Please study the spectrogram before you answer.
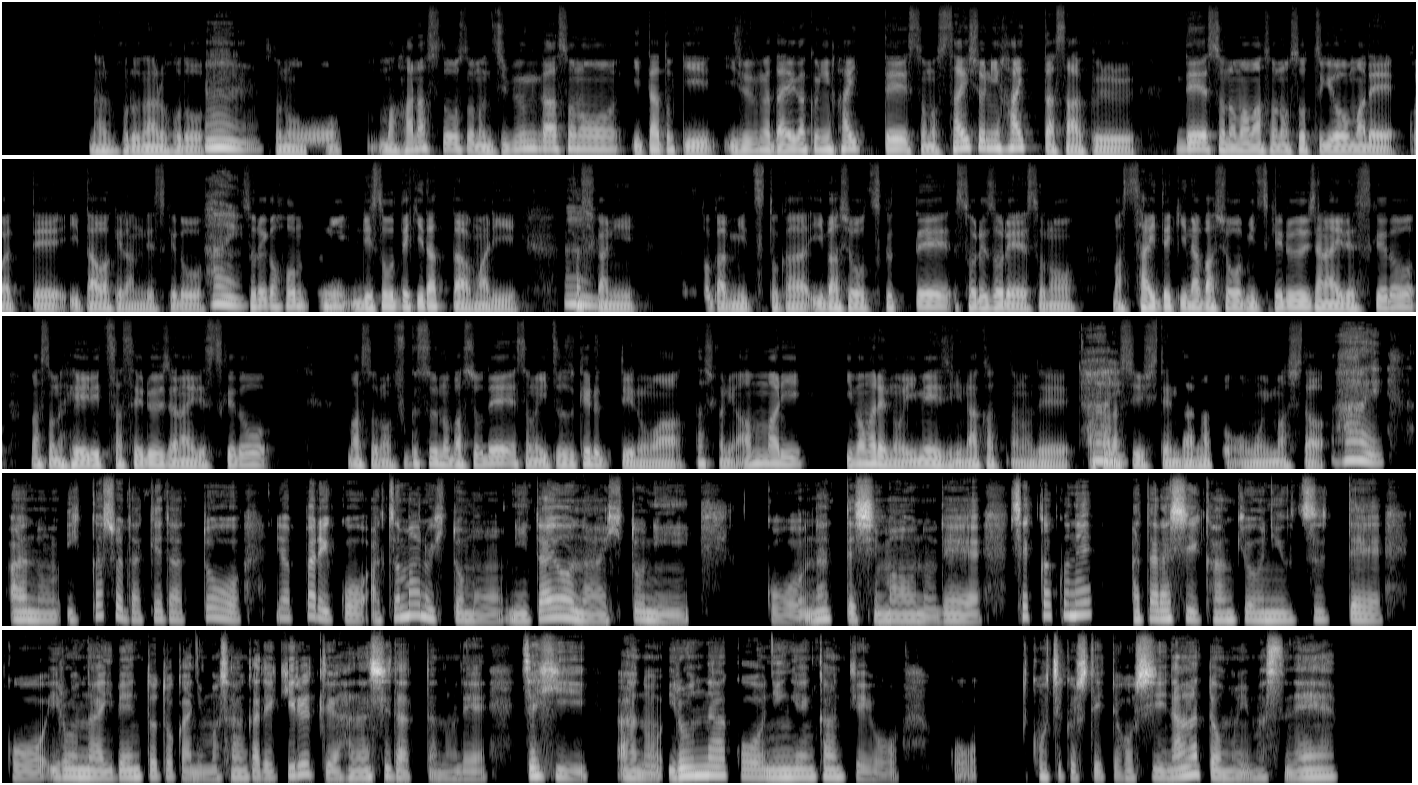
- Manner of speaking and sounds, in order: none
- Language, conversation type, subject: Japanese, advice, 慣れた環境から新しい生活へ移ることに不安を感じていますか？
